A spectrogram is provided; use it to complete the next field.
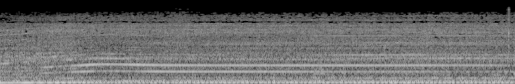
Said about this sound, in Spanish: Mira, la empresa de ingeniería IANUS ha desarrollado durante 4 años un sistema integrado de recolección de frutos directamente del árbol. Sí, se trata de un tractor inteligente.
